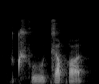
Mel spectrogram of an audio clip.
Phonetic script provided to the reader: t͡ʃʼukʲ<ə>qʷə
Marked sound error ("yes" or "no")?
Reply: no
